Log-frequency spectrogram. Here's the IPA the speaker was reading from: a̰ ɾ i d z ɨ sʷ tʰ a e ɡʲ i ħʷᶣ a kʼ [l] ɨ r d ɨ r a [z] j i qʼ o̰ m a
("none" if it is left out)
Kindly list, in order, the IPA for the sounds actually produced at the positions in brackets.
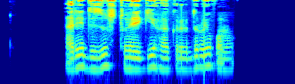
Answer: r, none

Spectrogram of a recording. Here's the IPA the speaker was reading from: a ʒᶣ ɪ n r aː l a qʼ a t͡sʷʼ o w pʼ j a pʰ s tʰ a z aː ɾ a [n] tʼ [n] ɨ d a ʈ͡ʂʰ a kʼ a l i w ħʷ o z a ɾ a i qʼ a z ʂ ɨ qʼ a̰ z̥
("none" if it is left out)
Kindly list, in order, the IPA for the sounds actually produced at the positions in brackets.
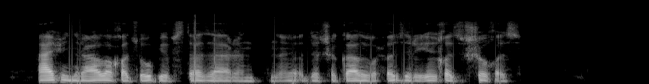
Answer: n, n

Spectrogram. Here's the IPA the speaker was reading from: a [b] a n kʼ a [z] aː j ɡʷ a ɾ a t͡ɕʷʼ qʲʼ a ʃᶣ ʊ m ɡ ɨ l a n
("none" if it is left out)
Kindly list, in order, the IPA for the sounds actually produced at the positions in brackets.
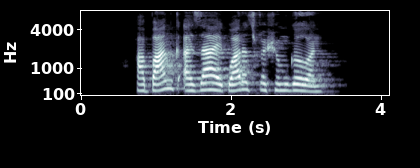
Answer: b, z

